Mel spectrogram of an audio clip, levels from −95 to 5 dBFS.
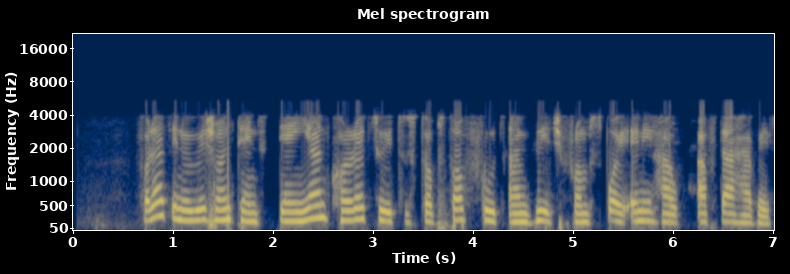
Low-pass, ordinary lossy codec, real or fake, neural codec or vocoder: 5.4 kHz; none; real; none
